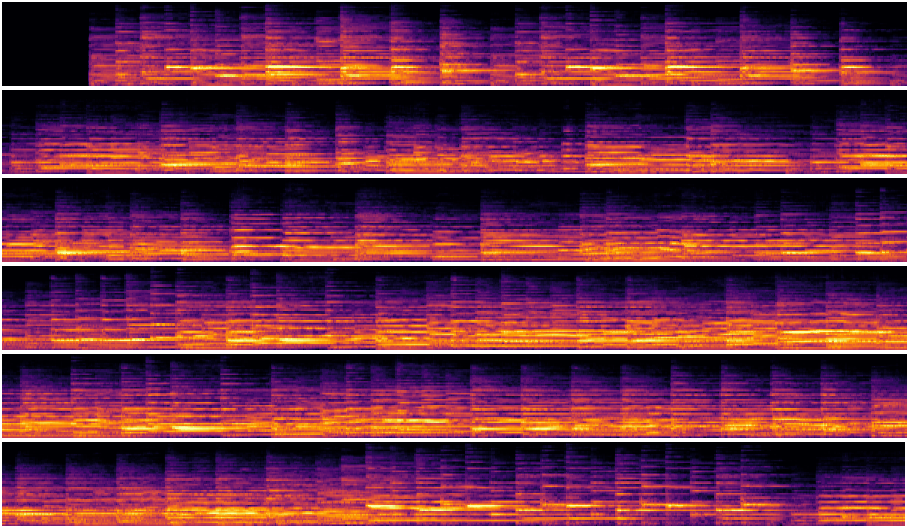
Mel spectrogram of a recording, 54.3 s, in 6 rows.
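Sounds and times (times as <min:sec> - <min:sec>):
bassoon: 0:01.3 - 0:54.2.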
